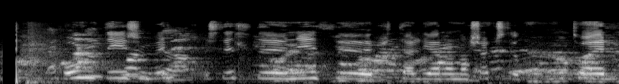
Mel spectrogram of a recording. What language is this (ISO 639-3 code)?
isl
